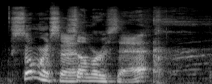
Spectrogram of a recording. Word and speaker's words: Somerset: Somerset. It's spelled differently. Like summer. But it's like summer.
